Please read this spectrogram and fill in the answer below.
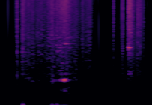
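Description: Near silence, with two faint ticks.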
